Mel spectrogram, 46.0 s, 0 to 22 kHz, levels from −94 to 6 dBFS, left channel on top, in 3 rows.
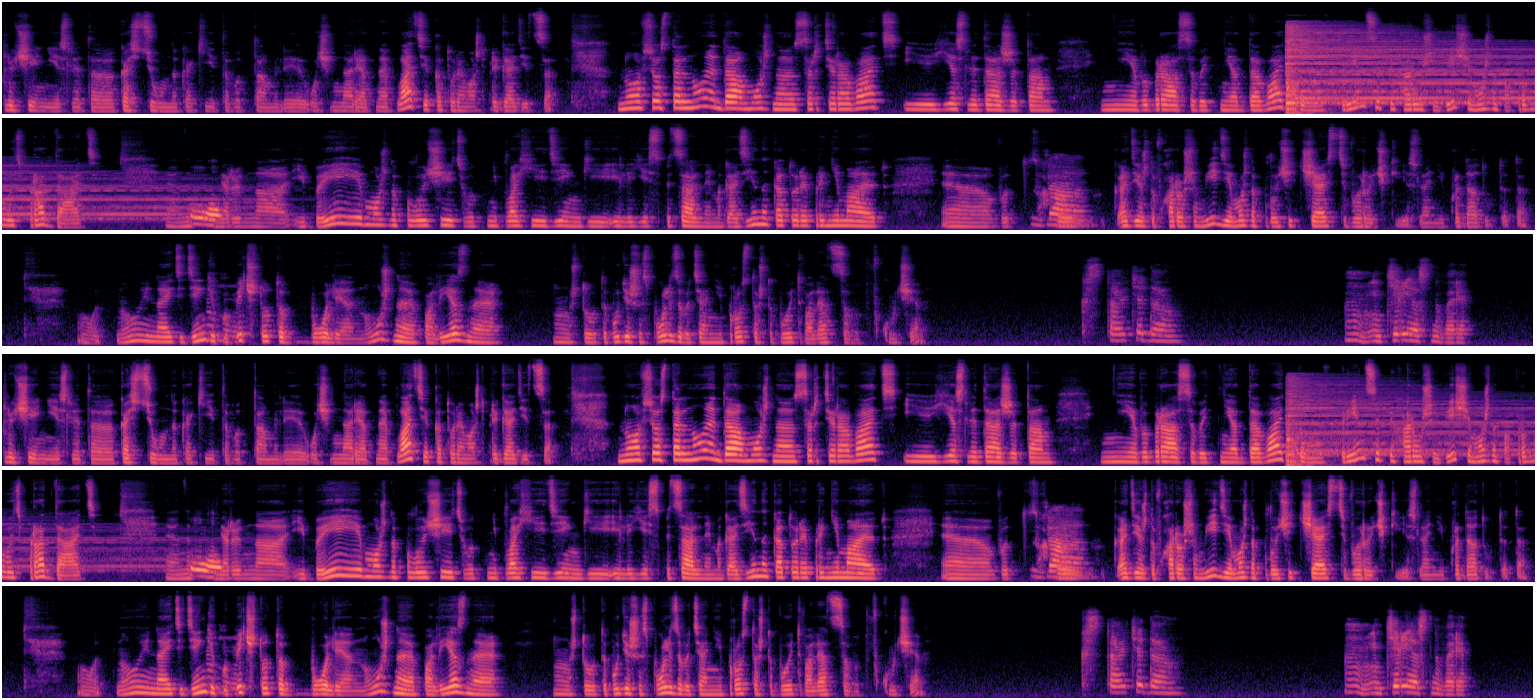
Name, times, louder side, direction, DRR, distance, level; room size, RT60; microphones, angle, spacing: voice 1, 0.0-10.5 11.0-16.1 16.5-26.1 26.5-30.6 30.9-35.6 36.2-39.9, right 3 dB, 35° right, 0.5 m, -27 dB
sound 1, 12.8-18.0, left 4 dB, 75° left, 1.3 m, -34 dB
voice 2, 17.2-17.5 25.6-26.2 32.7-33.1 41.5-42.5 44.1-45.3, right 3 dB, 60° right, 0.9 m, -28 dB
5.9 x 2.1 x 4.2 m
head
